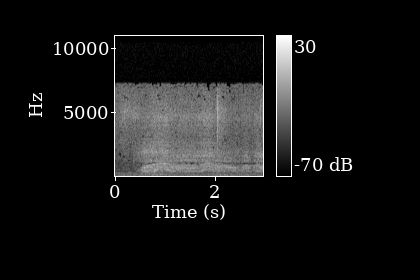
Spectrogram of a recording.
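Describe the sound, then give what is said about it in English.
A steam train's whistle sounds as a steady, sustained tone that holds for about two and a half seconds over a soft hiss. “I'm afraid that's my train”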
